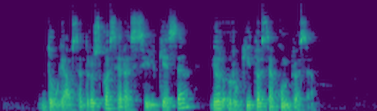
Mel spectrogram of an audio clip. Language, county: Lithuanian, Klaipėda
